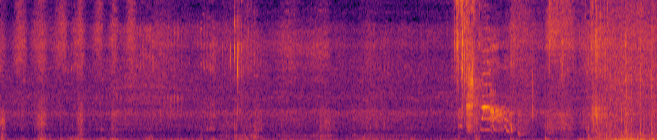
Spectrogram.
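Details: Tabby cat sneezing: after a few quiet seconds of soft background rustle, a sudden sharp breathy burst, then a second louder noisy burst closes the clip.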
